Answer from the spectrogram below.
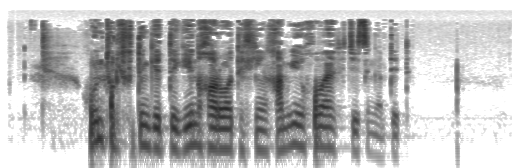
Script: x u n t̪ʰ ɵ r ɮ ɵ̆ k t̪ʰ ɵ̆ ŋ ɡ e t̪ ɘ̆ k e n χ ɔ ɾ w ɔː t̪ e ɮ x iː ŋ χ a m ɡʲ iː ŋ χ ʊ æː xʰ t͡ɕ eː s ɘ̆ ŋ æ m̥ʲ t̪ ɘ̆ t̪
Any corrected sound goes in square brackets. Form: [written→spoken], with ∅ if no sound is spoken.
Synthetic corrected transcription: x u n t̪ʰ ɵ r ɮ ɵ̆ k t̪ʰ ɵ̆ ŋ ɡ e t̪ ɘ̆ k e n χ ɔ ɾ w ɔː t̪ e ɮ x iː ŋ χ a m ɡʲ iː ŋ χ ʊ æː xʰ t͡ɕ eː s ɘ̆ ŋ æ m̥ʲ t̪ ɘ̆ t̪

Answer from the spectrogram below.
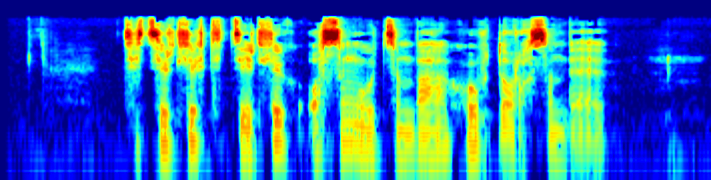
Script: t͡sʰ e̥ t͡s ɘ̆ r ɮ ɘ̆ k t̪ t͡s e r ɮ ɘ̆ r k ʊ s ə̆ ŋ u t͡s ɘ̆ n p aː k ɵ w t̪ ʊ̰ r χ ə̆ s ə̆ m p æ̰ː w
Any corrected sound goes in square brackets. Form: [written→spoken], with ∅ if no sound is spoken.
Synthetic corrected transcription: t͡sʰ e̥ t͡s ɘ̆ r ɮ ɘ̆ k t̪ t͡s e r ɮ ɘ̆ [r→∅] k ʊ s ə̆ ŋ u t͡s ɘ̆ [n→m] p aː [k→x] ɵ w t̪ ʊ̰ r [χ→ʁ] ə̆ s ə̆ m p æ̰ː w

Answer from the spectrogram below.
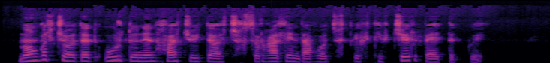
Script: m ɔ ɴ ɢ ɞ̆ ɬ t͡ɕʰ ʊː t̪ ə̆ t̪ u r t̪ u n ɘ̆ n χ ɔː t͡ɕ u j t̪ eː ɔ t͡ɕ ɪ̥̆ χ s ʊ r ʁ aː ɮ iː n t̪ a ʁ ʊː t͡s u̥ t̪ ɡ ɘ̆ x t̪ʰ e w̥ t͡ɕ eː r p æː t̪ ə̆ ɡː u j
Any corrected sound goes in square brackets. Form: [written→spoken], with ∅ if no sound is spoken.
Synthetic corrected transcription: m ɔ ɴ ɢ ɞ̆ ɬ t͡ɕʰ ʊː t̪ ə̆ t̪ u r t̪ u n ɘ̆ n χ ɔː t͡ɕ u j t̪ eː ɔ t͡ɕ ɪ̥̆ χ s ʊ r ʁ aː ɮ iː n t̪ a ʁ ʊː t͡s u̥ t̪ ɡ ɘ̆ x t̪ʰ e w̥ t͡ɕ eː r p æː t̪ ə̆ ɡː u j

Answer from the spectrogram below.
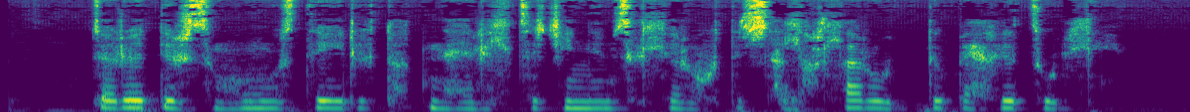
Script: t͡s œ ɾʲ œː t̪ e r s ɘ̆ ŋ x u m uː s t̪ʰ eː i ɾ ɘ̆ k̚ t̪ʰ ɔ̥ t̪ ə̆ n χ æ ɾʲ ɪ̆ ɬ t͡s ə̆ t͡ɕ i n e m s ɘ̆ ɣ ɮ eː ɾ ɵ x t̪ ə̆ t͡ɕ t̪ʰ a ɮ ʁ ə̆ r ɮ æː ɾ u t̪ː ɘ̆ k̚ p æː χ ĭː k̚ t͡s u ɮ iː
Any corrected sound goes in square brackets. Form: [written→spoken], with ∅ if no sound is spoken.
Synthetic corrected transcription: t͡s œ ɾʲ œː t̪ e r s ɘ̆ ŋ x u m uː s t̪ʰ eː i ɾ ɘ̆ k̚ t̪ʰ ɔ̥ t̪ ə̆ n χ æ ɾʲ ɪ̆ ɬ t͡s ə̆ t͡ɕ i n e m s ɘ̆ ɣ ɮ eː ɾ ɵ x t̪ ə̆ t͡ɕ t̪ʰ a ɮ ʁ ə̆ r ɮ [æː→aː] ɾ u t̪ː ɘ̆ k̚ p æː χ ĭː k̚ t͡s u ɮ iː

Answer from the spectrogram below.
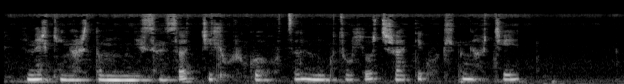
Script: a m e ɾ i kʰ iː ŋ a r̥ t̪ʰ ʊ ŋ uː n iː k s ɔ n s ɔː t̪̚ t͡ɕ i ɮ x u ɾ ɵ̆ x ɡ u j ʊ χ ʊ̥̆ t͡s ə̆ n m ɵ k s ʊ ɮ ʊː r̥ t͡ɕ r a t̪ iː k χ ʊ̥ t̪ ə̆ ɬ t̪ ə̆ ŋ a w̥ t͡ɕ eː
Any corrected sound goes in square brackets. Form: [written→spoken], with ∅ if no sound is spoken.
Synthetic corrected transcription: a m e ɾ i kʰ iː ŋ a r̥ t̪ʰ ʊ [ŋ→m] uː n iː k s ɔ n s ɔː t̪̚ t͡ɕ i ɮ x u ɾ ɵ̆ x ɡ u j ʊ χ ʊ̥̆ t͡s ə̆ n m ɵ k [s→t͡s] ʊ ɮ ʊː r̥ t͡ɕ r a t̪ iː k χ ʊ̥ t̪ ə̆ ɬ t̪ ə̆ ŋ a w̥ t͡ɕ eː

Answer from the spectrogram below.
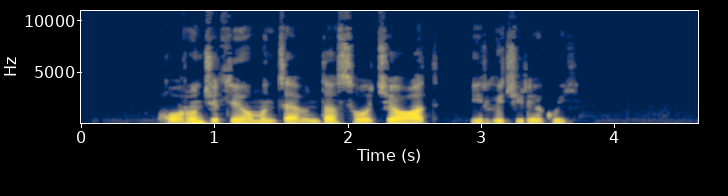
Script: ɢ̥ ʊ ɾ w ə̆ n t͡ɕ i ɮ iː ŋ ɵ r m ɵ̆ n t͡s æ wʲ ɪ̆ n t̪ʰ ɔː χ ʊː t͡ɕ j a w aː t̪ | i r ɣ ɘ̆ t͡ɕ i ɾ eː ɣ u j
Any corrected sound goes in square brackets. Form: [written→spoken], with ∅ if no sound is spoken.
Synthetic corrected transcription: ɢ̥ ʊ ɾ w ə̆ n t͡ɕ i ɮ iː ŋ ɵ [r→∅] m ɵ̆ n t͡s æ wʲ ɪ̆ n [t̪ʰ→t̪] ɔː [χ→s] ʊː t͡ɕ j a w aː t̪ | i r ɣ ɘ̆ t͡ɕ i ɾ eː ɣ u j

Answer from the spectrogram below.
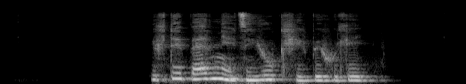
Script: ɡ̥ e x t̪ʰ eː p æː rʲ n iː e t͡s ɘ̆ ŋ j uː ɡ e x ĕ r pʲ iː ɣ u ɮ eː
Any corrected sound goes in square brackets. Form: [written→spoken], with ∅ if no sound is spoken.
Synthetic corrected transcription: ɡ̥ e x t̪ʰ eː p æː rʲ n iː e t͡s ɘ̆ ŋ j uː ɡ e x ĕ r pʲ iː [ɣ→x] u ɮ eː

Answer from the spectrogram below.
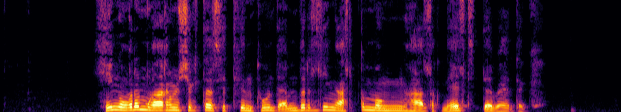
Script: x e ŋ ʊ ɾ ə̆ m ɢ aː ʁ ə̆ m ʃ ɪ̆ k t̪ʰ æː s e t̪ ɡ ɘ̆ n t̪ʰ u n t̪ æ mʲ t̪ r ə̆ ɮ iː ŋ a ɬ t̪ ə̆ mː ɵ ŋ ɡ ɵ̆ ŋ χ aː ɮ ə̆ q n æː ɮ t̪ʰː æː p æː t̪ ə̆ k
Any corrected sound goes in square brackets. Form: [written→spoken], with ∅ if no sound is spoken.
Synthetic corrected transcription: x e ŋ ʊ ɾ ə̆ m ɢ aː [ʁ→χ] ə̆ m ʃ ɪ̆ k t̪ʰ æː s e t̪ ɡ ɘ̆ n t̪ʰ [u→uː] n t̪ æ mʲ t̪ r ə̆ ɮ iː ŋ a ɬ t̪ ə̆ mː ɵ ŋ ɡ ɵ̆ ŋ χ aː ɮ ə̆ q n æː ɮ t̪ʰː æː p æː t̪ ə̆ k

